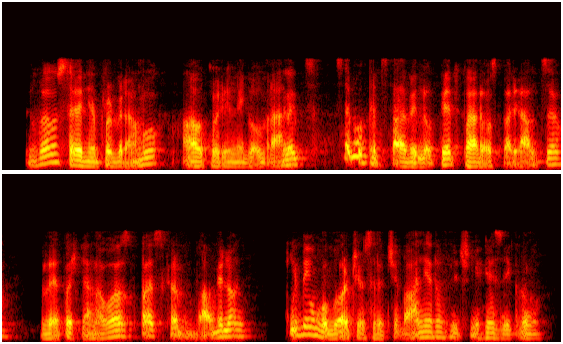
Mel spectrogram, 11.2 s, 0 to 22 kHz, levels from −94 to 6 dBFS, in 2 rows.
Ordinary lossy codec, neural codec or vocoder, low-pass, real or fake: none; codec, 24 kHz, 1.5 kbps, HILCodec; 5.4 kHz; fake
